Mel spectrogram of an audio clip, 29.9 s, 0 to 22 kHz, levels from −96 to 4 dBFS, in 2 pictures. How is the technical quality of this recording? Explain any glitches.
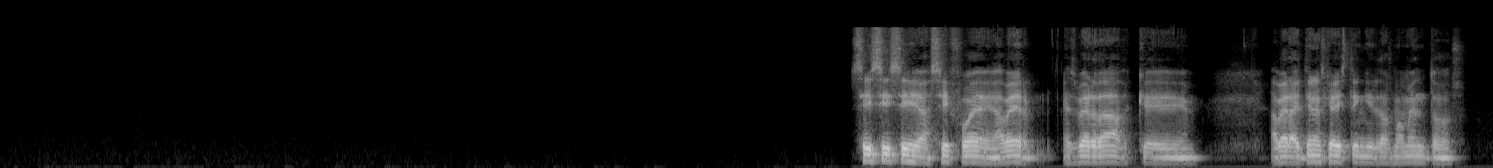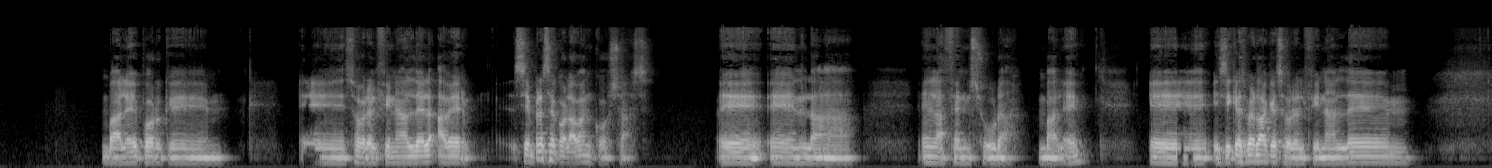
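No technical glitches can be heard anywhere in the speech recording; the signal stays continuous and stable throughout.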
